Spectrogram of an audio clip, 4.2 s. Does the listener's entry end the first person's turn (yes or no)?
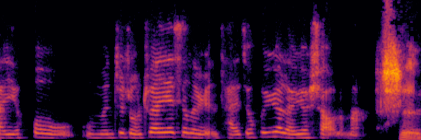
yes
